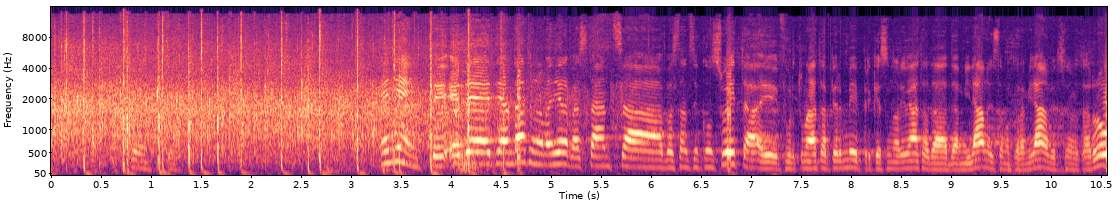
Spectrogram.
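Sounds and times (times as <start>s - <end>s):
audience applause: 0.0s - 5.4s
speech: 3.3s - 10.5s.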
